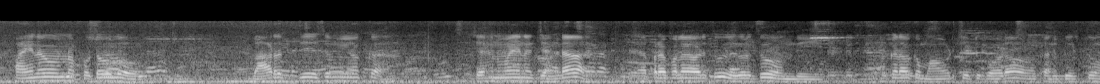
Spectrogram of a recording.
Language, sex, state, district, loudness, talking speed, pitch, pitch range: Telugu, male, Andhra Pradesh, Visakhapatnam, -16 LUFS, 85 wpm, 140 Hz, 125-155 Hz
